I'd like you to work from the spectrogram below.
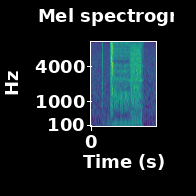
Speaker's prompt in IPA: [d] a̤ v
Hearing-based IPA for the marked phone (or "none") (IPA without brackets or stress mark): d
